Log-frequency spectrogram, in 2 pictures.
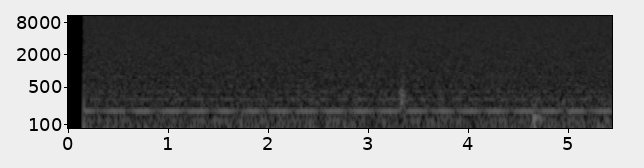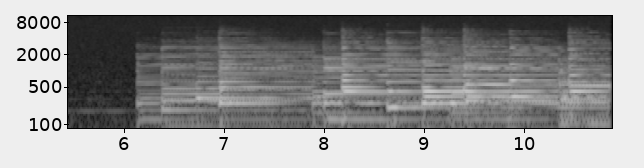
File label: PIANO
